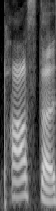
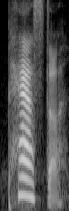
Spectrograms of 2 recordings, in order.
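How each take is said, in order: First: It is said with an American pronunciation. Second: It is said with a Canadian pronunciation. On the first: The speaker calls it right. "We're like pasta" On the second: The speaker calls it wrong. "Canadians say it a completely different way"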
